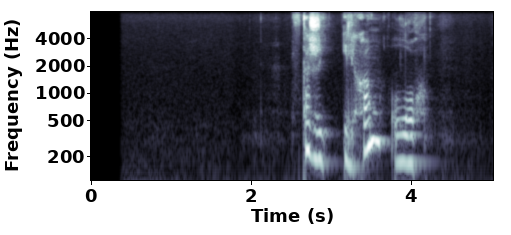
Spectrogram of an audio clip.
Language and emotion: Russian, angry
